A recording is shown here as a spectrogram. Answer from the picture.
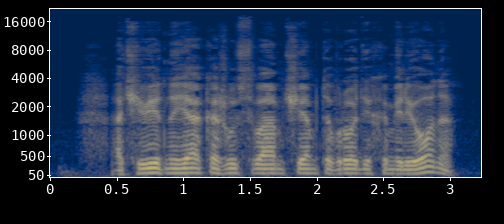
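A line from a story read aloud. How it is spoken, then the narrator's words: Sighing. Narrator (Russian): вздохнула она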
